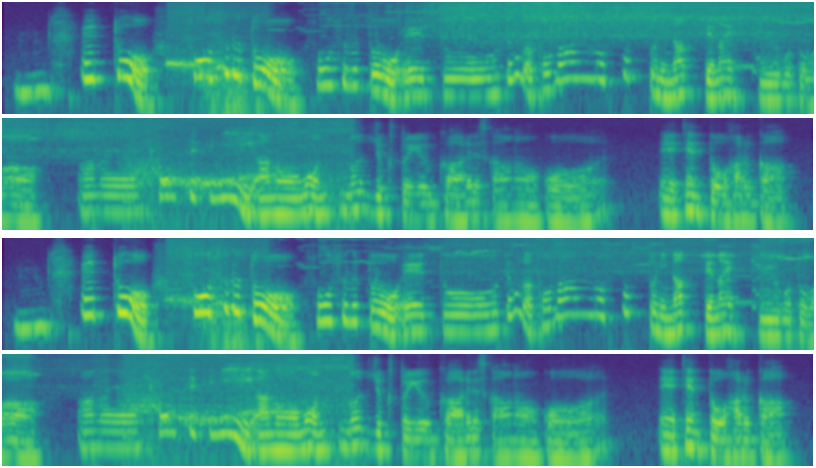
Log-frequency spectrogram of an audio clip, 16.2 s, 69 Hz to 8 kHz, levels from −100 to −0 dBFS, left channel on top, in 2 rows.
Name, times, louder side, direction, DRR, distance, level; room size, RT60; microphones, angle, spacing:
voice 1, 0.1-6.1 6.5-8.5 8.9-14.2 14.7-15.9, right 2 dB, 85° right, 0.9 m, -22 dB
sound 1, 1.6-8.5 8.9-11.6, right 1 dB, 60° right, 1.2 m, -31 dB
sound 2, 3.2-10.2, left 12 dB, 80° left, 0.5 m, -34 dB
7.2 x 2.5 x 5.5 m
head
